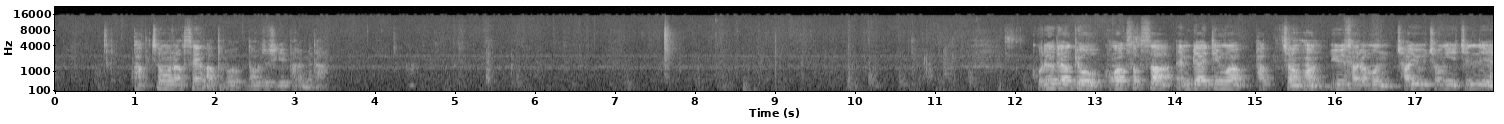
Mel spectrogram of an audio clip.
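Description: An older man reads out through a microphone in an echoing room.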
